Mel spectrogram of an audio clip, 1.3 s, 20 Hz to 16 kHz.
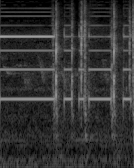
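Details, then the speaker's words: Chrysler 100hp two-stroke outboard (1982 boat, sat about six years), double green wire powered from a jump pack: a few sharp clicks, about four a second, over a quiet hum. The electric choke solenoid pulls in normally. "Oh no, I'm sorry, that's the choke going. Cool. Right, so the double green is the electronic choke."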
